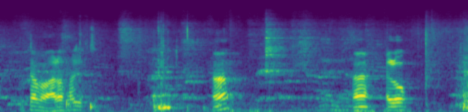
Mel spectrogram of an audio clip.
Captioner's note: there seem to be a lot of men talking about something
